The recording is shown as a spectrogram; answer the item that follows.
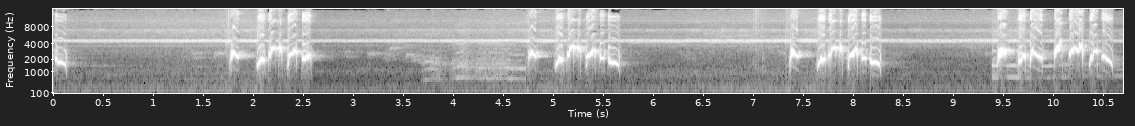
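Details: Red-whiskered bulbul training song for morning singing, used as a lure to spur caged birds into contest singing; short bursts of rich, warbled whistled notes repeated every two to three seconds, with a steady high electronic hum throughout.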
